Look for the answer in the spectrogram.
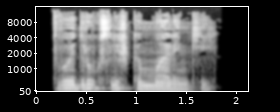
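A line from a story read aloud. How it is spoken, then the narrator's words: Soft. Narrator (Russian): мягко сказала Гаррет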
